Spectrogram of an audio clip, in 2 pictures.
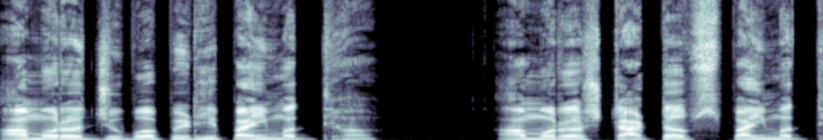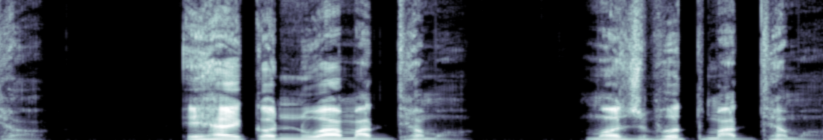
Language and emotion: Odia, neutral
